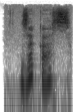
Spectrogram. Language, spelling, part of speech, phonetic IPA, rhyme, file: Russian, заказ, noun, [zɐˈkas], -as, Ru-заказ.ogg
- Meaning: order (request for some product or service)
